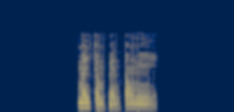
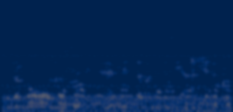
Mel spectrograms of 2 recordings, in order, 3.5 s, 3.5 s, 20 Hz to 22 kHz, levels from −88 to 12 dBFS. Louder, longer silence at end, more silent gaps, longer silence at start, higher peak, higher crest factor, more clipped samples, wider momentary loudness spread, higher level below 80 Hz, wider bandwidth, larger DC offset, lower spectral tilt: first, -18 LUFS vs -64 LUFS; first, 1.15 s vs 0 s; neither; first, 1.15 s vs 0.05 s; first, -2 dBFS vs -48 dBFS; about the same, 20 dB vs 16 dB; neither; first, 12 LU vs 8 LU; first, -52 dBFS vs -80 dBFS; about the same, 7.8 kHz vs 7.2 kHz; neither; first, -6.5 dB/octave vs -4.5 dB/octave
